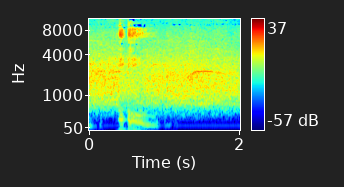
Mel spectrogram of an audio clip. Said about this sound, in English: It's the longest clap.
